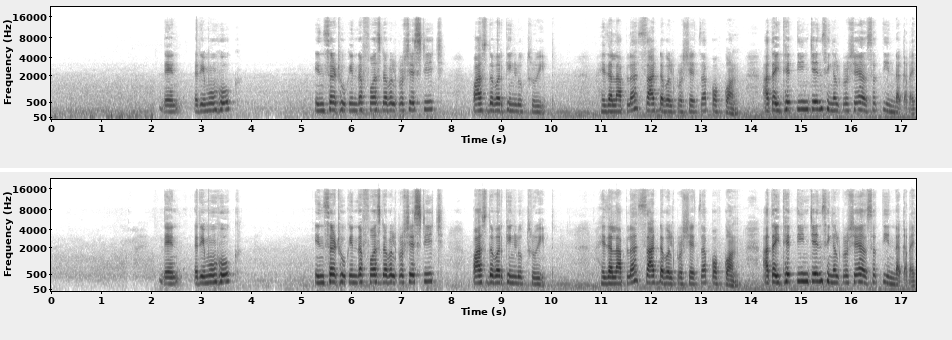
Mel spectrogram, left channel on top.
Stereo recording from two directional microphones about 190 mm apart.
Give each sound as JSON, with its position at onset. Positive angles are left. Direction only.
{"t": 2.2, "sound": "a woman's voice", "side_deg": -40}
{"t": 5.2, "sound": "a woman's voice", "side_deg": -40}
